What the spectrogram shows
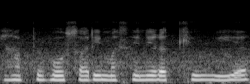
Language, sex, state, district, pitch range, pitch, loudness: Hindi, female, Haryana, Rohtak, 205-210 Hz, 210 Hz, -16 LUFS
